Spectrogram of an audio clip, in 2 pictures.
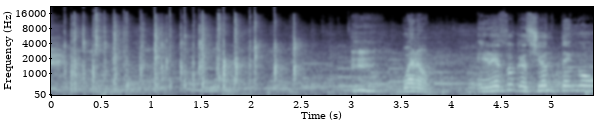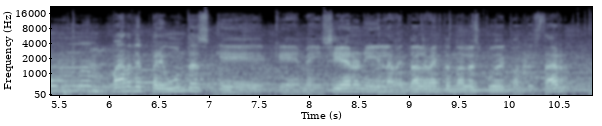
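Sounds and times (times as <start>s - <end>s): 
applause sound effect: 0.0s - 2.7s
speech: 3.5s - 10.8s.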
